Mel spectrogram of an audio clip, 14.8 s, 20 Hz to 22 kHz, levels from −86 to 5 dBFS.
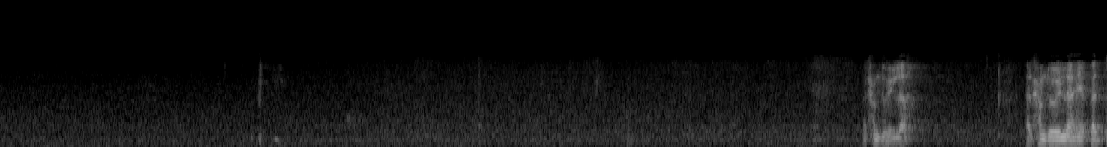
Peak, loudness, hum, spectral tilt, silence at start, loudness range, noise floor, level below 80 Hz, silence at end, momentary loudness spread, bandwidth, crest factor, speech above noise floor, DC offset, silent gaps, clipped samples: -16 dBFS; -34 LUFS; none; -3.5 dB/octave; 3.45 s; 23 LU; -64 dBFS; -74 dBFS; 0 s; 29 LU; 5.2 kHz; 26 dB; 32 dB; under 0.1%; none; under 0.1%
